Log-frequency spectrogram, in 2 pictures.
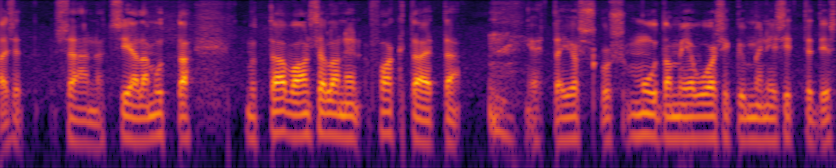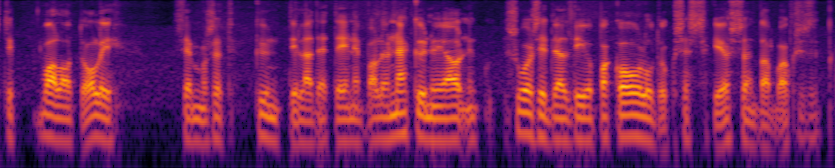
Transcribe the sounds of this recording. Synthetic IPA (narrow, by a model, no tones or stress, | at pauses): iset̪ | sæːnːøt̪sielːˑæmut̪ːɑmut̪t̪æːʋɑːonselːɑnenfɑkt̪ɑet̪ːæ̰ | ḛt̪ːæjoskusmuːt̪ɑmiɑʋuosikymːeniːsit̪ːet̪et̪yst̪iʋɑlot̪o̰li | semːoset̪kynt̪ːilæt̪et̪ːeinepɑljonækynyjɑnisuosit̪elt̪iːjopɑkoulut̪ṵksesːɑ̥kijosːɑint̪ɑ̰pɑ̰ˑukse̥set̪ːæ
